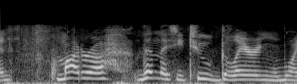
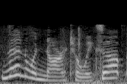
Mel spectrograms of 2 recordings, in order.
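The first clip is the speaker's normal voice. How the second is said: usual speaking voice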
